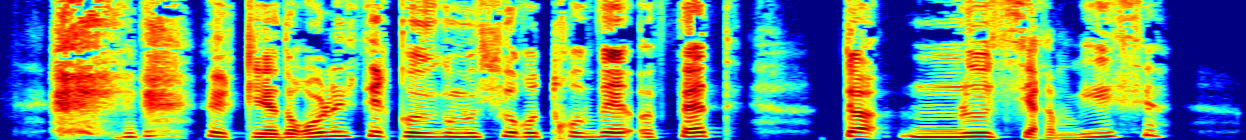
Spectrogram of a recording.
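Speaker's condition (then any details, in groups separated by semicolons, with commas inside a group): Profound congenital deafness; workplace accommodation enabling phone calls, written transcription of meetings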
